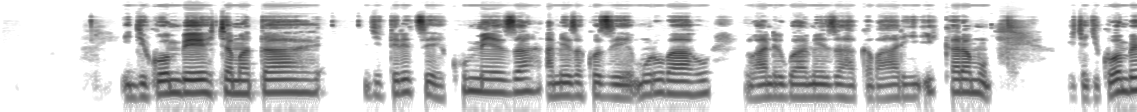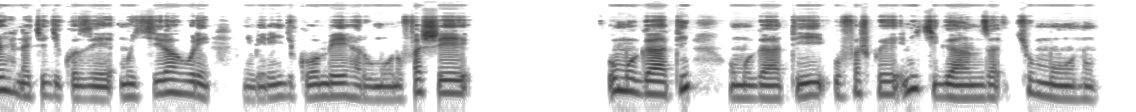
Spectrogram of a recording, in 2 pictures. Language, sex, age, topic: Kinyarwanda, male, 25-35, finance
